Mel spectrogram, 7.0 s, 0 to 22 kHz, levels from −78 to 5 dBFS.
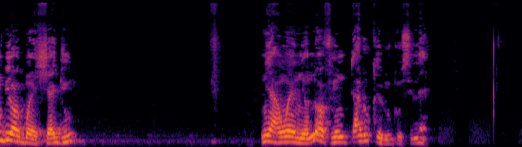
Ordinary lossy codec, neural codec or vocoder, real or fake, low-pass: none; vocoder, 48 kHz, 128 mel bands, Vocos; fake; none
